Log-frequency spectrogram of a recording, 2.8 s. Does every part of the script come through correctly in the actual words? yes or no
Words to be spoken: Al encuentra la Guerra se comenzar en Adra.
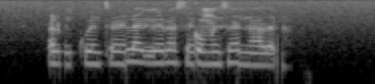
yes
